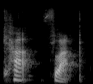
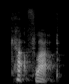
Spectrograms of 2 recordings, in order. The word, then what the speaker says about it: cat flap: Notice I don't really pronounce the T on cat. I say cat flap, cat flap.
